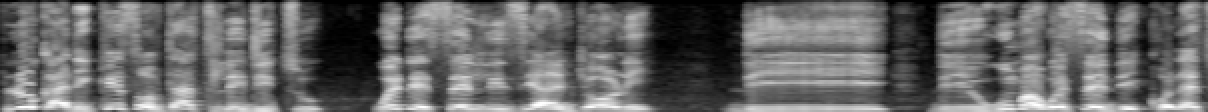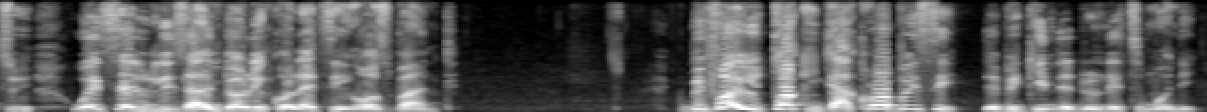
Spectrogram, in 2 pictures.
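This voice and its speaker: A man's voice: high-pitched, lively intonation, normal speed, fairly bright tone, no room sound. A man with a Nigerian accent giving casual, mocking commentary full of rhetorical questions. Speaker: social media commentator. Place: UK-based.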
